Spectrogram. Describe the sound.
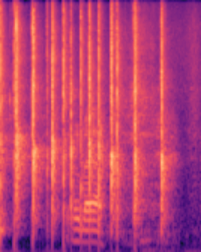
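Scattered applause from a small group: about a dozen sharp, uneven handclaps that thin out toward the end, with a short voiced whoop or cheer rising over the clapping midway.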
